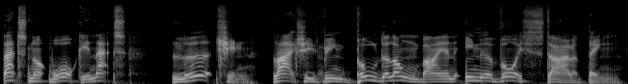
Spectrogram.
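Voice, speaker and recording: A man's voice: mid-range voice, very animated, measured pace, sharp tone, no room sound, studio quality, pitched above the performer's own voice. A man voicing a scruffy small male dog in a storybook, growly and blustering in a colloquial way. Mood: worried.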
